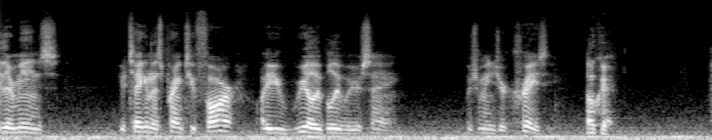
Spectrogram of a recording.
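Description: A young man speaks calmly and close by.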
